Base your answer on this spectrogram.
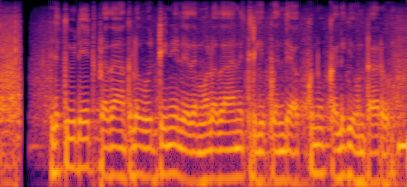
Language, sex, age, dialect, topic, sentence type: Telugu, male, 25-30, Central/Coastal, banking, statement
